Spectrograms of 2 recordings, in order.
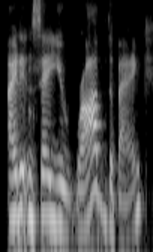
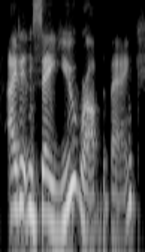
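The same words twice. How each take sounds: First: The stress is on the word robbed. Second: The stress is on the word you.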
